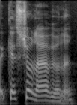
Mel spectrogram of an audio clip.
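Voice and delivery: ordinary talk, nothing marked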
